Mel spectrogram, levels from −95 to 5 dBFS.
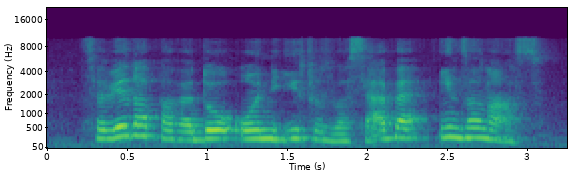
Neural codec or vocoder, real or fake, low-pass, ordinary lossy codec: vocoder, 22.05 kHz, 80 mel bands, WaveNeXt; fake; 9.9 kHz; none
